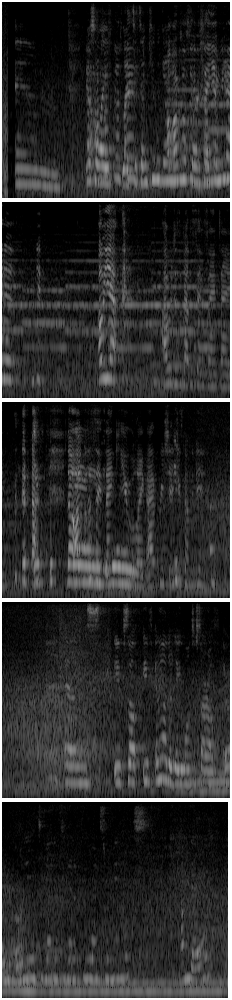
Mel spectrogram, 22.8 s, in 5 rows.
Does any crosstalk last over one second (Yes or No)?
Yes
